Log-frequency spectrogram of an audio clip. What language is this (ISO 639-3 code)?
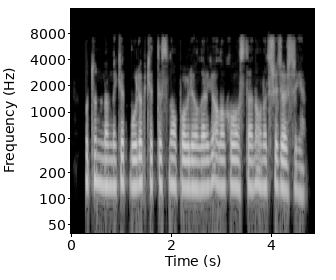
uzb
